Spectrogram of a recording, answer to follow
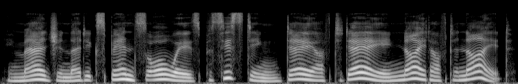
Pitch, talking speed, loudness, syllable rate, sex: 205 Hz, 125 wpm, -15 LUFS, 4.1 syllables/s, female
